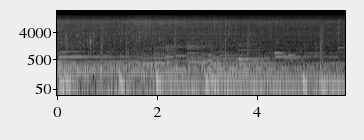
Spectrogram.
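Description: Freshly added chopped onion sizzling and frying in hot oil in a kadhai, a steady hiss, over soft background music.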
